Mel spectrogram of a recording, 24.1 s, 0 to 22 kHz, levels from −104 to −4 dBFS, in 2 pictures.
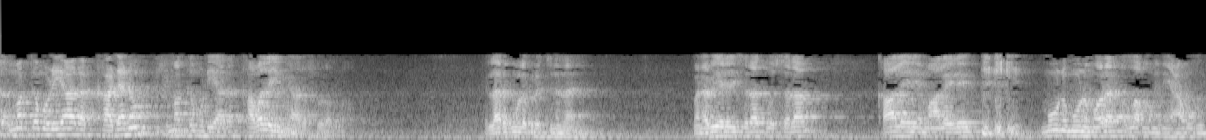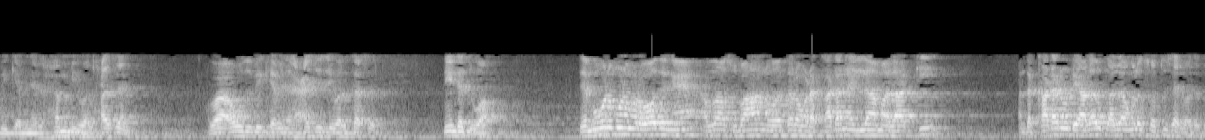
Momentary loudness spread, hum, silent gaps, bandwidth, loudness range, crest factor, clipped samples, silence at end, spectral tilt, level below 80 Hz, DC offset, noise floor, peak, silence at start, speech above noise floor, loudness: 18 LU; none; none; 4.6 kHz; 6 LU; 18 dB; under 0.1%; 0 s; -10.5 dB/octave; -50 dBFS; under 0.1%; -41 dBFS; 0 dBFS; 0 s; 24 dB; -17 LUFS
